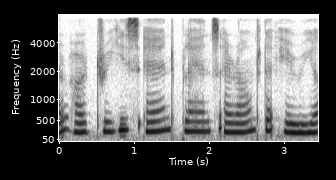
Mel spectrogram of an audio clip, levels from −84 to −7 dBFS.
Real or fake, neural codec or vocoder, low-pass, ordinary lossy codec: real; none; 7.2 kHz; none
